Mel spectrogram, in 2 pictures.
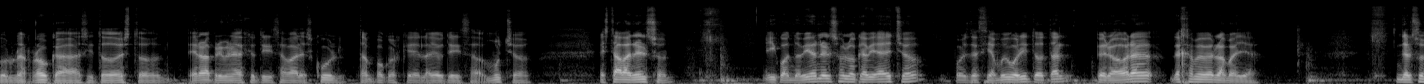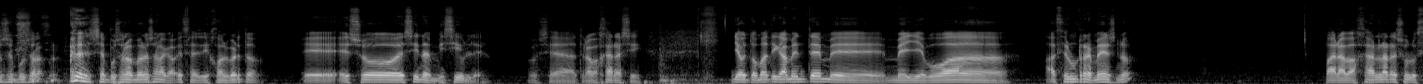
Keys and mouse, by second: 17.1-17.7 ctrl+z, 19.6 ctrl+z, 20.4 ctrl+z, 21.1-21.7 ctrl+z.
